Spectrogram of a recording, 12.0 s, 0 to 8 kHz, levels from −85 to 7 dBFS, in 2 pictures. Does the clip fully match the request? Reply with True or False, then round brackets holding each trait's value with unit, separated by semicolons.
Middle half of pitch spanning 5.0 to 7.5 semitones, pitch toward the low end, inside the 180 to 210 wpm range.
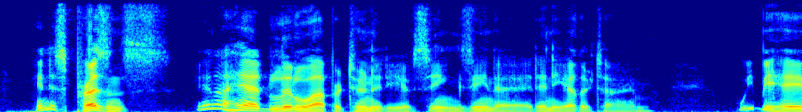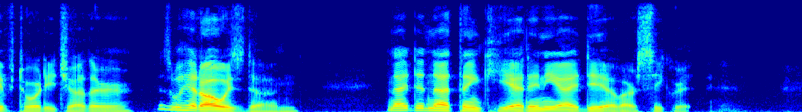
True (5.3 semitones; 95 Hz; 185 wpm)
